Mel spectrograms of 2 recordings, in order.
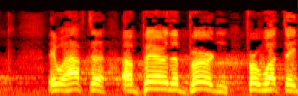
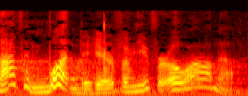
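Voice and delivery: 1 God answering gently; 6 dB quieter than usual. Acted. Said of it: "He goes".

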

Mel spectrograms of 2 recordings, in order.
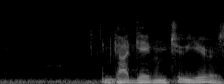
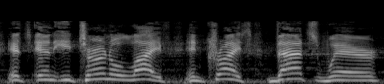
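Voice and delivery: high, loud fervent preaching; preaching at full force; 11 semitones higher, 6 dB louder than usual. Acted. Pastor preaching hope to saints, fervent loud sermon. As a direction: lift the congregation with a ringing sermon cry.

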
